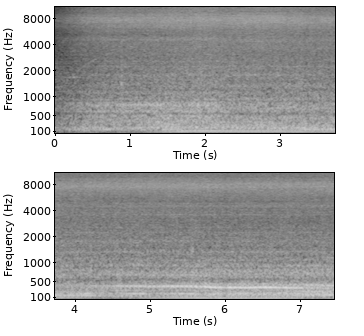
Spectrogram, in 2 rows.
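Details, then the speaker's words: 2001 Chevy Blazer 4.3 Vortec, misfire cured by new spider injector after plugs, wires, cap and rotor were changed; fuel filter replaced, cat removed. Idles about 500–525 rpm, but on throttle the note sags and bogs around 1500–2000 rpm, cause unknown. "no more misfire starts good idoling at about 500 525 but see when I go press the gas it wants to bog out at 1500 RPM"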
